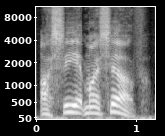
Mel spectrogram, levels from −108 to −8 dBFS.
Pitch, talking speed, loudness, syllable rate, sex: 165 Hz, 200 wpm, -14 LUFS, 4.7 syllables/s, male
